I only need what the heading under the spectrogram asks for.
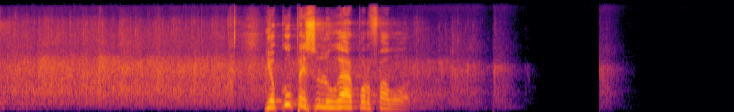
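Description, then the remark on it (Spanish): An audience at a church service applauds loudly for Jesus after a prayer, a dense wash of many hands clapping that fades out around five seconds, while a man speaks briefly over it; a faint final clap follows after a pause. “Dele un aplauso fuerte a Jesús.”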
